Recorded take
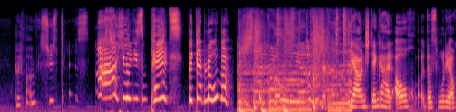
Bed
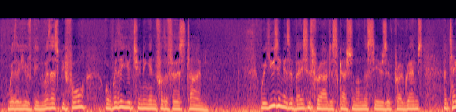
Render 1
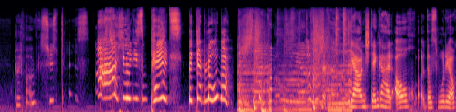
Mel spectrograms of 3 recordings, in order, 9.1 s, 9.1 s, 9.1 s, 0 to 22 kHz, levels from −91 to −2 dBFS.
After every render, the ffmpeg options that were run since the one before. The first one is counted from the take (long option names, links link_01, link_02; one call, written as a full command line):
ffmpeg -i in.wav -filter_complex "[0:a]asplit=2[link_01][link_02];[link_01]atrim=end=5.44,asetpts=PTS-STARTPTS,afade=type=out:start_time=5.436:duration=0.004:curve=hsin:silence=0.0668344[link_03];[link_02]atrim=start=5.44,asetpts=PTS-STARTPTS,afade=type=in:duration=0.97:silence=0.0668344[link_04];[link_03][link_04]concat=n=2:v=0:a=1" out.wav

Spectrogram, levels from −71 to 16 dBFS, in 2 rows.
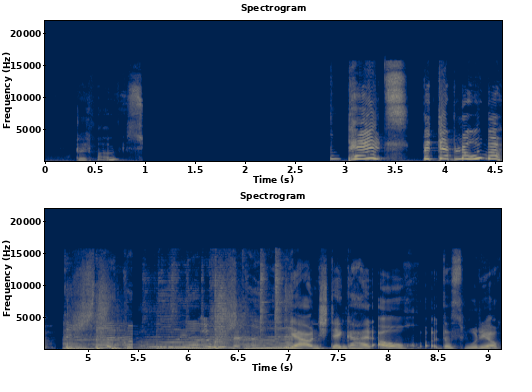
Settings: ffmpeg -i in.wav -filter_complex "[0:a]asettb=1/sr,asplit=3[link_01][link_02][link_03];[link_01]atrim=end=5.564[link_04];[link_02]atrim=start=5.56:end=6.38,asetpts=PTS-STARTPTS,afade=type=in:duration=0.004:curve=qsin,afade=type=out:start_time=0.816:duration=0.004:curve=qsin,aecho=1:1:2.5:0.82,atrim=end_sample=36162[link_05];[link_03]atrim=start=6.376[link_06];[link_04][link_05]acrossfade=duration=0.004:curve1=hsin:curve2=qsin[link_07];[link_07][link_06]acrossfade=duration=0.004:curve1=qsin:curve2=hsin,asplit=3[link_08][link_09][link_10];[link_08]atrim=end=0.97,asetpts=PTS-STARTPTS,afade=type=out:start_time=0.966:duration=0.004:curve=hsin[link_11];[link_09]atrim=start=0.97:end=2.85,asetpts=PTS-STARTPTS,volume=0[link_12];[link_10]atrim=start=2.85,asetpts=PTS-STARTPTS,afade=type=in:duration=0.004:curve=hsin[link_13];[link_11][link_12][link_13]concat=n=3:v=0:a=1" out.wav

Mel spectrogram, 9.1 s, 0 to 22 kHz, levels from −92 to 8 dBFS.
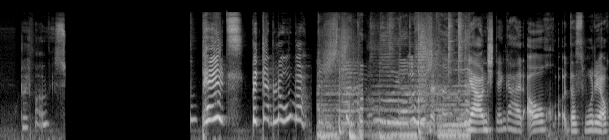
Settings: ffmpeg -i in.wav -filter_complex "[0:a]asettb=1/sr,asplit=3[link_01][link_02][link_03];[link_01]atrim=end=3.934[link_04];[link_02]atrim=start=3.93:end=5.19,asetpts=PTS-STARTPTS,afade=type=in:duration=0.004:curve=qsin,afade=type=out:start_time=1.256:duration=0.004:curve=qsin,acompressor=threshold=-20dB:ratio=6:attack=3.2:release=140:knee=1:detection=peak[link_05];[link_03]atrim=start=5.186[link_06];[link_04][link_05]acrossfade=duration=0.004:curve1=hsin:curve2=qsin[link_07];[link_07][link_06]acrossfade=duration=0.004:curve1=qsin:curve2=hsin,asplit=2[link_08][link_09];[link_08]atrim=end=7.39,asetpts=PTS-STARTPTS,afade=type=out:start_time=7.386:duration=0.004:curve=hsin:silence=0.149624[link_10];[link_09]atrim=start=7.39,asetpts=PTS-STARTPTS,afade=type=in:duration=0.95:silence=0.149624[link_11];[link_10][link_11]concat=n=2:v=0:a=1" out.wav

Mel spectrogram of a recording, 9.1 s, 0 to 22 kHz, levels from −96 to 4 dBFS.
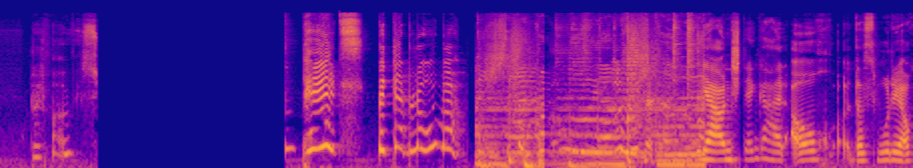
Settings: ffmpeg -i in.wav -filter_complex "[0:a]asettb=1/sr,asplit=3[link_01][link_02][link_03];[link_01]atrim=end=0.944[link_04];[link_02]atrim=start=0.94:end=3.24,asetpts=PTS-STARTPTS,afade=type=in:duration=0.004:curve=qsin,afade=type=out:start_time=2.296:duration=0.004:curve=qsin,asuperstop=centerf=1000:order=4:qfactor=2.1[link_05];[link_03]atrim=start=3.236[link_06];[link_04][link_05]acrossfade=duration=0.004:curve1=hsin:curve2=qsin[link_07];[link_07][link_06]acrossfade=duration=0.004:curve1=qsin:curve2=hsin" out.wav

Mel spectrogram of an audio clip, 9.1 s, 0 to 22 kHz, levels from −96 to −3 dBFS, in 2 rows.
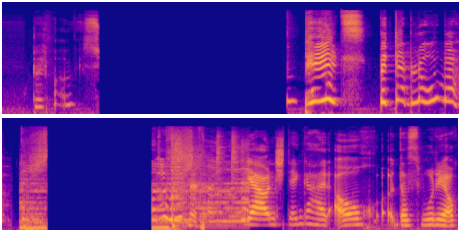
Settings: ffmpeg -i in.wav -filter_complex "[0:a]asettb=1/sr,asplit=3[link_01][link_02][link_03];[link_01]atrim=end=6.594[link_04];[link_02]atrim=start=6.59:end=7.38,asetpts=PTS-STARTPTS,afade=type=in:duration=0.004:curve=qsin,afade=type=out:start_time=0.786:duration=0.004:curve=qsin,highpass=450,lowpass=7200[link_05];[link_03]atrim=start=7.376[link_06];[link_04][link_05]acrossfade=duration=0.004:curve1=hsin:curve2=qsin[link_07];[link_07][link_06]acrossfade=duration=0.004:curve1=qsin:curve2=hsin,asplit=4[link_08][link_09][link_10][link_11];[link_08]atrim=end=0.54,asetpts=PTS-STARTPTS,afade=type=out:start_time=0.536:duration=0.004:curve=hsin:silence=0.211349[link_12];[link_09]atrim=start=0.54:end=5.02,asetpts=PTS-STARTPTS,afade=type=in:duration=0.4:silence=0.211349,afade=type=out:start_time=4.476:duration=0.004:curve=hsin[link_13];[link_10]atrim=start=5.02:end=6.07,asetpts=PTS-STARTPTS,volume=0[link_14];[link_11]atrim=start=6.07,asetpts=PTS-STARTPTS,afade=type=in:duration=0.004:curve=hsin[link_15];[link_12][link_13][link_14][link_15]concat=n=4:v=0:a=1" out.wav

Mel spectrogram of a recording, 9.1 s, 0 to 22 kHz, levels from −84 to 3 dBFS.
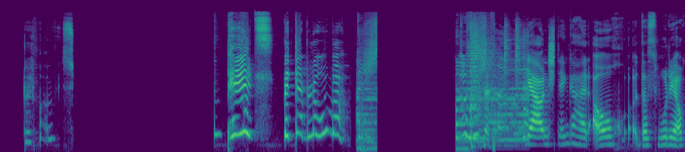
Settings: ffmpeg -i in.wav -af "agate=range=-32dB:threshold=-44dB:ratio=16:detection=peak,highpass=frequency=710:poles=1" out.wav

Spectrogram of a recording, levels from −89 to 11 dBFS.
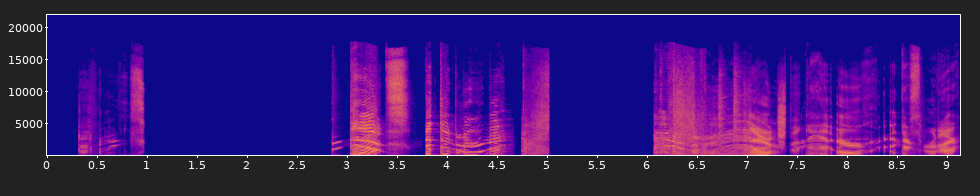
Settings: ffmpeg -i in.wav -af "aeval=exprs='val(0)*sin(2*PI*1500*n/s+1500*0.35/1.3*sin(2*PI*1.3*n/s))':channel_layout=same" out.wav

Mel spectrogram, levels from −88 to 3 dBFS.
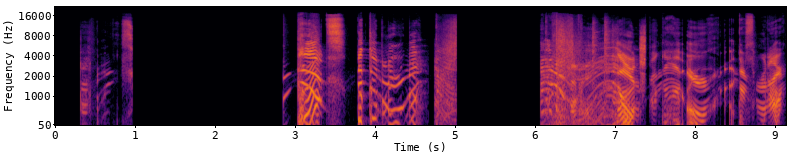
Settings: ffmpeg -i in.wav -af "volume=3.5dB" out.wav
